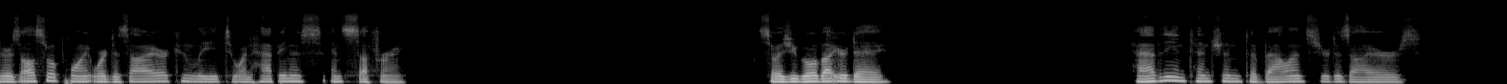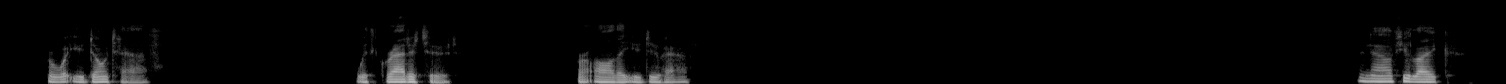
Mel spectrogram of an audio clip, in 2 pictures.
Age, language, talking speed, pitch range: 40-59, English, 90 wpm, 110-130 Hz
